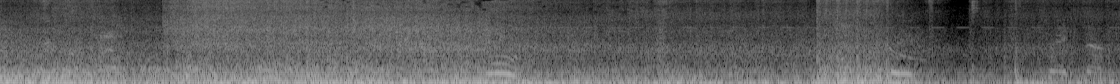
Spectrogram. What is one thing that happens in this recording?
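Energy blasts crackle and boom loudly.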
